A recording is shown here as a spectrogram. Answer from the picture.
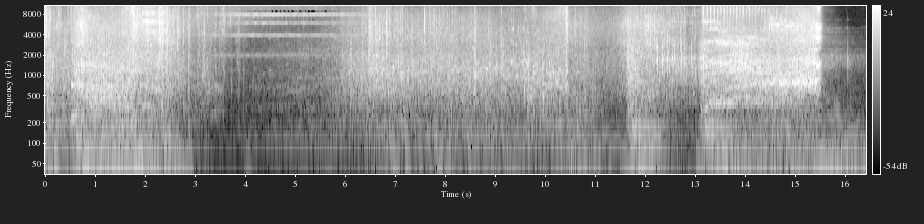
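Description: Film trailer score: dramatic music with heavy booms and crashing impacts. It drops low for a few seconds, builds, strikes a sudden hit and then cuts off abruptly near the end.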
